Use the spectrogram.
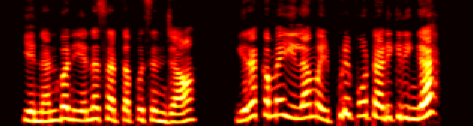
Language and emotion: Tamil, angry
